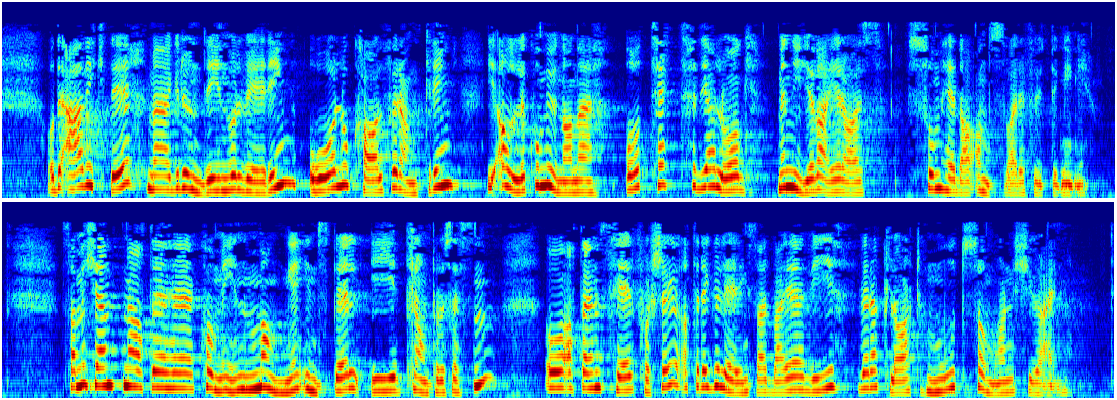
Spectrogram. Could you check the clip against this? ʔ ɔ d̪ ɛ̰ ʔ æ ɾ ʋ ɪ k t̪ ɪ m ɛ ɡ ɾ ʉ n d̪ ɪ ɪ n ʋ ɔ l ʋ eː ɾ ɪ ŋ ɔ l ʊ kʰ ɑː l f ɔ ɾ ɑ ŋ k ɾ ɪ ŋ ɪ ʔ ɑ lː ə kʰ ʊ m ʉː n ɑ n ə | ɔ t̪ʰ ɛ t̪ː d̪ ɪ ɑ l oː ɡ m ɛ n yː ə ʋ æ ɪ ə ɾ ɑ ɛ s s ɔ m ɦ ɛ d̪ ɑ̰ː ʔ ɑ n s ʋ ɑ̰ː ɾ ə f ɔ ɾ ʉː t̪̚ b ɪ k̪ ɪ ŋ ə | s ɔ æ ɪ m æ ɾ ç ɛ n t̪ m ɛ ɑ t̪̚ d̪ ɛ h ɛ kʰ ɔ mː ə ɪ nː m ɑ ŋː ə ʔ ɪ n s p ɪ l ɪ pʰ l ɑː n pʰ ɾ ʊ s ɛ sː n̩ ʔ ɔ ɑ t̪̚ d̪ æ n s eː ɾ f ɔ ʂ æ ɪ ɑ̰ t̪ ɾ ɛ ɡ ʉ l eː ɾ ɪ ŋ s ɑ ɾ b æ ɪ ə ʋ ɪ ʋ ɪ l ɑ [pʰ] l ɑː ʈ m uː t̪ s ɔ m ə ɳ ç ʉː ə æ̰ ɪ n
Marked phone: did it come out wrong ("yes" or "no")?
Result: yes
